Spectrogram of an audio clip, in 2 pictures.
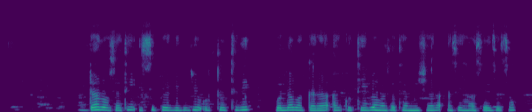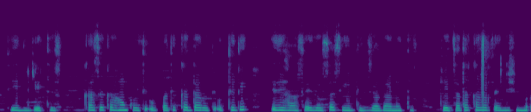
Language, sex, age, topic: Gamo, female, 18-24, government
